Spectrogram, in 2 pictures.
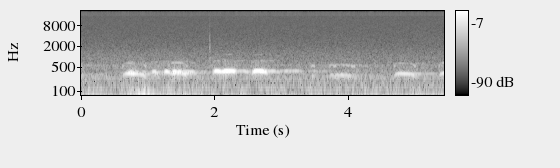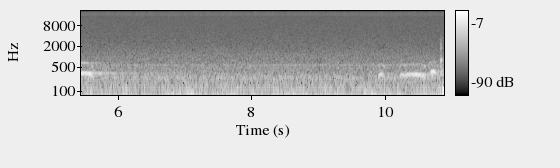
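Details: A great horned owl hoots loudly in a tight group around two seconds, then softer, lower hoots trail off across the remaining time over a low hum.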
